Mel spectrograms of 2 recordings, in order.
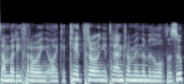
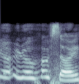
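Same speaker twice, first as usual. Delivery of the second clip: mid-yawn, slow and stretched; 7 semitones higher than usual. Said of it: "I'm yawning".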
